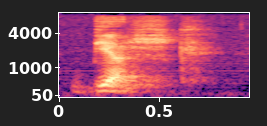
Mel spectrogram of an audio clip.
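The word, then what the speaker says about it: Björk: from the birch tree with Icelandic pronunciation Buick is birch in Icelandic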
